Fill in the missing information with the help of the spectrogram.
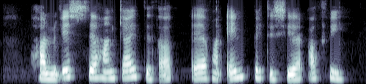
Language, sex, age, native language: Icelandic, female, 40-49, Icelandic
